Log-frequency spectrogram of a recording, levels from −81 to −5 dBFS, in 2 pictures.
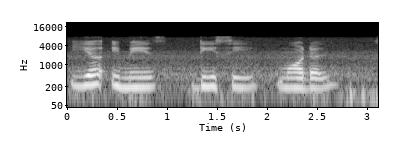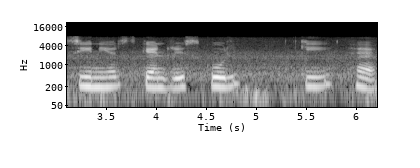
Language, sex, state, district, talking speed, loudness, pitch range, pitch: Hindi, female, Chandigarh, Chandigarh, 85 wpm, -18 LUFS, 190-205 Hz, 200 Hz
